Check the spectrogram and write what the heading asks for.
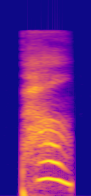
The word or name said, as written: pang4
